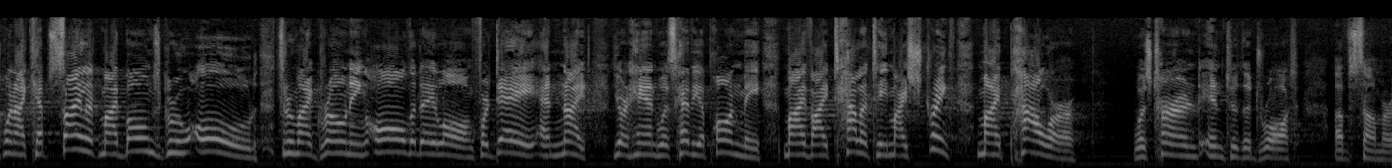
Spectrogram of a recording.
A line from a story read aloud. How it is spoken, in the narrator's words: King David, when his sin was found out and the punishment of God was laid upon him, David cried out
